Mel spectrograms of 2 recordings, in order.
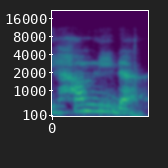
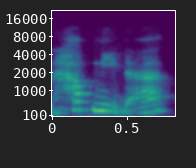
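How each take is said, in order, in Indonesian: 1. Konsonan sebelum 'nida' adalah bunyi 'm'. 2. Konsonan sebelum 'nida' adalah bunyi 'p'. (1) "tapi Hamnida" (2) "bacanya bukan Hamnida"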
